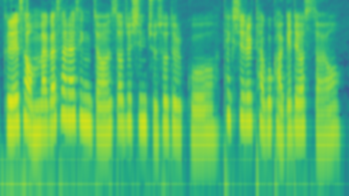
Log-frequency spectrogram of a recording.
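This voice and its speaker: Clear-voiced woman narrating a story. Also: medium pitch, normal speed. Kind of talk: first-person story narration.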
